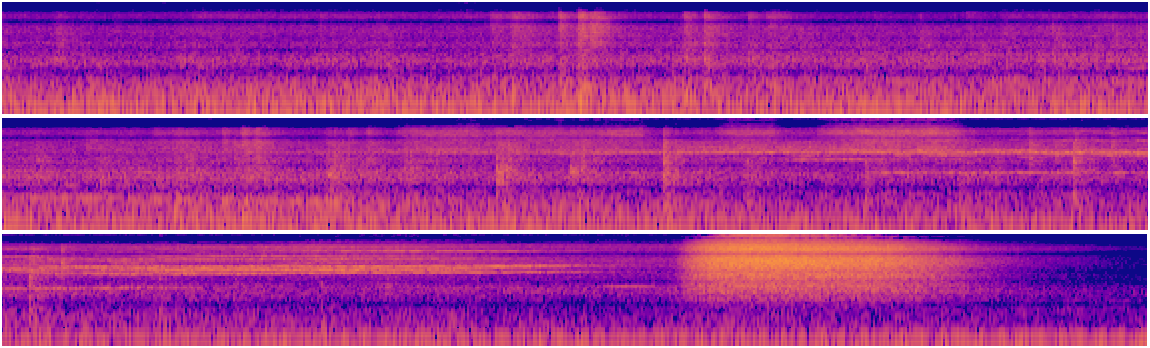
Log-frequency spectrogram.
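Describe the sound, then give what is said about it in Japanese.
A train rumbles steadily as it slows, wheels squealing in thin, drawn-out tones, ending with a burst of hissing air as it comes to a stop. “そろそろ停車いたします。”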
